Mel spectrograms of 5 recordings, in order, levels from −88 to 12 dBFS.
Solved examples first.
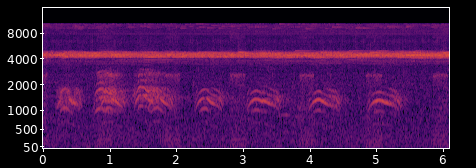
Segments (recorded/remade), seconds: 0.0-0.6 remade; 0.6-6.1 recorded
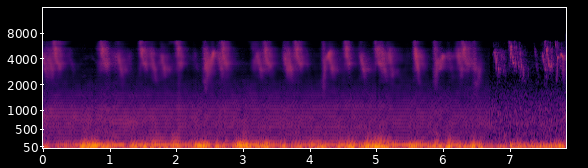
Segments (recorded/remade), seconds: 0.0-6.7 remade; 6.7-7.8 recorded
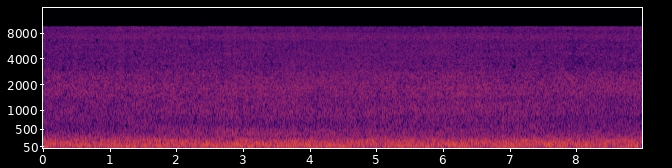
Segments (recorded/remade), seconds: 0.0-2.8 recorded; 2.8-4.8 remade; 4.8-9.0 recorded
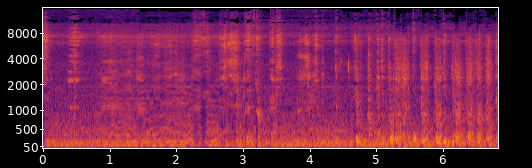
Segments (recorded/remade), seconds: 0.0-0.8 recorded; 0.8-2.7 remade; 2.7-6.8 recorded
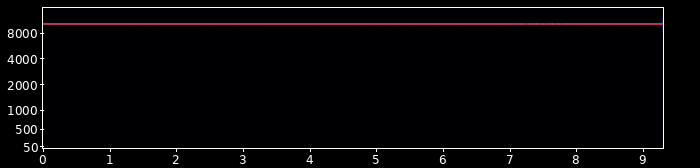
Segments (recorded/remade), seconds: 0.0-7.1 recorded; 7.1-7.8 remade; 7.8-9.3 recorded

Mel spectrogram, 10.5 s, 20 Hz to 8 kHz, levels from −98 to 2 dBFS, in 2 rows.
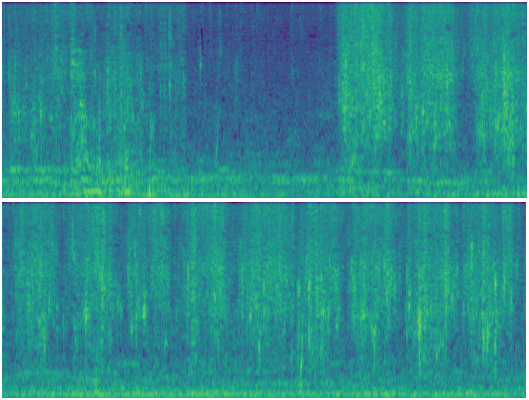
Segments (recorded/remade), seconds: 0.0-10.5 remade

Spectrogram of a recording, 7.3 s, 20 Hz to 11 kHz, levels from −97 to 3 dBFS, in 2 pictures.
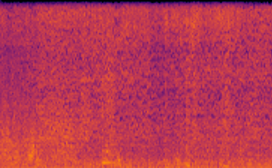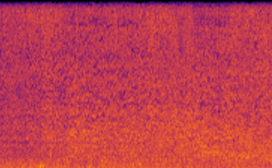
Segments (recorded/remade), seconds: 0.0-1.5 recorded; 1.5-3.2 remade; 3.2-4.3 recorded; 4.3-5.5 remade; 5.5-6.0 recorded; 6.0-6.7 remade; 6.7-7.3 recorded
